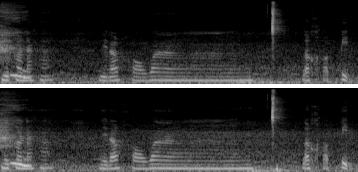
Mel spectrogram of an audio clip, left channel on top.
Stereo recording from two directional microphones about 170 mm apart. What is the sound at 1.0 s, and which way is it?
Speech, 15° right (ahead or behind).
